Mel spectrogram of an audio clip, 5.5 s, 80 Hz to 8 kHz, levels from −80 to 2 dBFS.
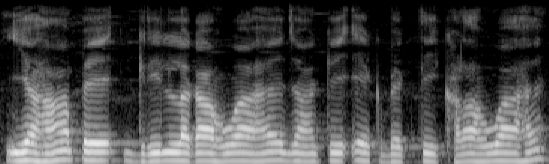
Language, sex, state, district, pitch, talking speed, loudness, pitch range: Hindi, male, Jharkhand, Deoghar, 145 Hz, 140 wpm, -15 LUFS, 140-150 Hz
